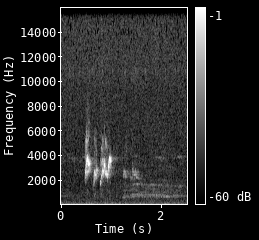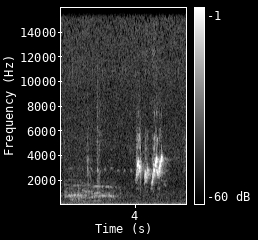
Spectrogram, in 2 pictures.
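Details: Red-whiskered bulbul delivers two lively phrases of three or four quick, bright notes, roughly three and a half seconds apart, with soft low hums and rustles in between.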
